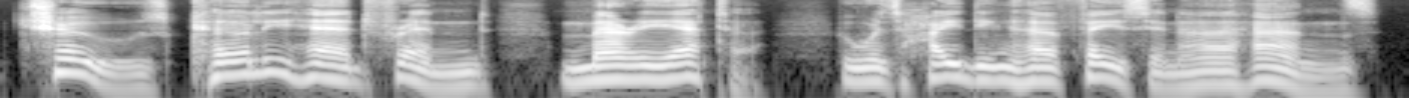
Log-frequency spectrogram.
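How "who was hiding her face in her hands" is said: ordinary delivery, nothing marked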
